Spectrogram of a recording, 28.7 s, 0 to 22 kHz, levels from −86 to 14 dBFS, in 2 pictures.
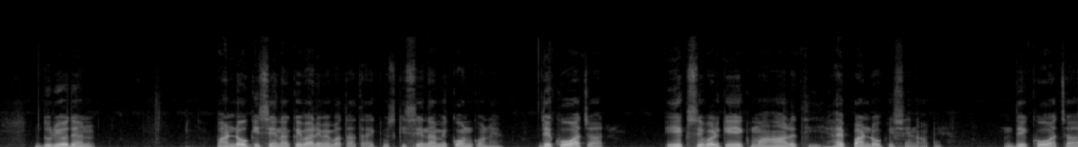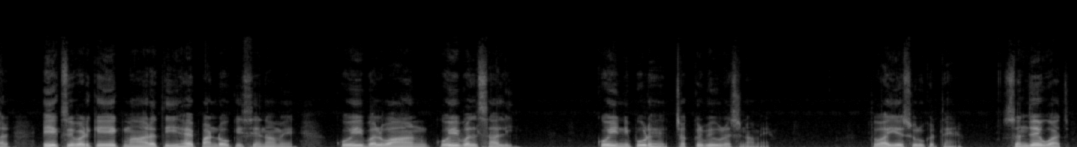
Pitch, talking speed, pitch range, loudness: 100 Hz, 125 wpm, 95-110 Hz, -23 LUFS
